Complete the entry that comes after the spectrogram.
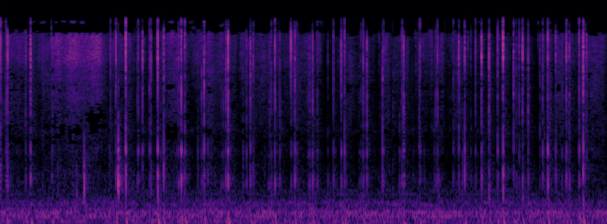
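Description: Finger pads on both hands, with long dark nails, tap rapidly on the glossy cover of a solid Goosebumps SlappyWorld paperback held upright. The result is a steady run of soft, dull, short taps over a low rumbling background.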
